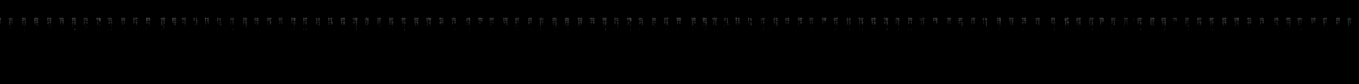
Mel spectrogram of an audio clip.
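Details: Meadow katydid (등줄어리쌕쌔기) producing an unbroken, very high buzzing trill of quick, evenly spaced ticking pulses, clean and isolated with no other sounds.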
